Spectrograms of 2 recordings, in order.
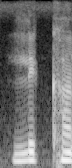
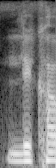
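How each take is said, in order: First: लिखा with a held, doubled kh; लिखा as लिक्खा; wrong pronunciation. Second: लिखा with a short single kh; लिखा without doubling the kh; correct pronunciation. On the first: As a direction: say लिखा as "likkha". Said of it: "लिखा नहीं". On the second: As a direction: say लिखा as "li-kha". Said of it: "लिखा होता है". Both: Shown as a demonstration.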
